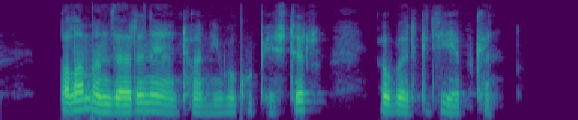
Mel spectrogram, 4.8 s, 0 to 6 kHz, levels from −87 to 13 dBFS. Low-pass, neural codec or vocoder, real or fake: 5.4 kHz; none; real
